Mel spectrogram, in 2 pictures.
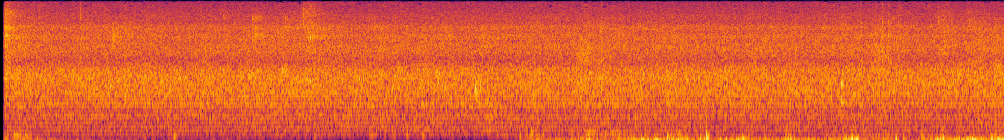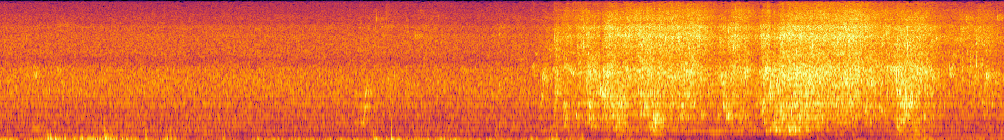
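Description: Water in a large fish pool stirred by a man wading and sweeping a dip net: after a steady hiss for the first few seconds come uneven low sloshes, then loud splashing from about three-quarters of the way in as a cigar shark (mad barb) is netted and thrashes at the surface.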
